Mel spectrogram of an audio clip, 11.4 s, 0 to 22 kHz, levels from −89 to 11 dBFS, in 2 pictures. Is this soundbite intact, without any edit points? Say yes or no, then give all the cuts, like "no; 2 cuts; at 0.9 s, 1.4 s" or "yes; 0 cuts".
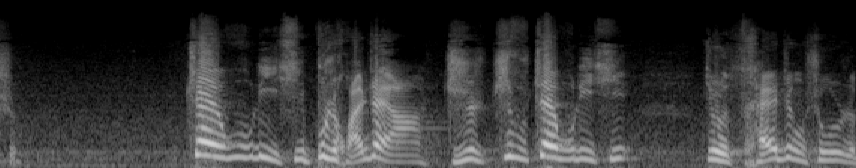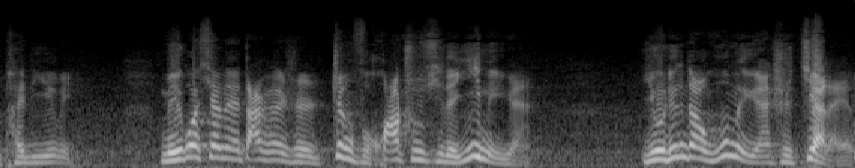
yes; 0 cuts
